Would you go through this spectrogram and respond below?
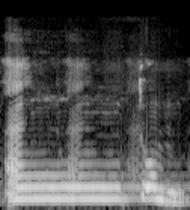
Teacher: নুনকে নাকের ভিতর গোপন করিয়া গুন্না করে পড়তে হবে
